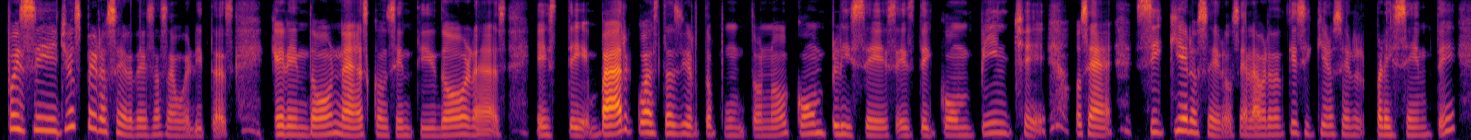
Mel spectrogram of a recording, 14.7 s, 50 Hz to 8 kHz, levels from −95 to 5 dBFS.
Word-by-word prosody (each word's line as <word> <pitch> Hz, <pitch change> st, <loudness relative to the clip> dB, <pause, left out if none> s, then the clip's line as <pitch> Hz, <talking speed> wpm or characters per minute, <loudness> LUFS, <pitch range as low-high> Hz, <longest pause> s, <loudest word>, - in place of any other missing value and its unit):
pues 295 Hz, -4 st, +6 dB
sí, 265 Hz, -2 st, +4 dB
yo 325 Hz, -, -2 dB
espero 310 Hz, -7 st, 0 dB
ser 185 Hz, -8 st, +4 dB
de 165 Hz, 0 st, -6 dB
esas 170 Hz, +1 st, -5 dB
abuelitas, 155 Hz, -1 st, -7 dB, 0.4 s
querendonas, 175 Hz, 0 st, 0 dB
consentidoras, 160 Hz, -, -3 dB, 0.3 s
este, 165 Hz, -1 st, -3 dB
barco 190 Hz, -, +7 dB
hasta 200 Hz, -2 st, -1 dB
cierto 185 Hz, -1 st, -7 dB
punto, 165 Hz, -3 st, -13 dB
¿no?, 160 Hz, +6 st, -9 dB
cómplices, 185 Hz, -5 st, -1 dB
este, 160 Hz, +2 st, -6 dB
compinche, 190 Hz, +8 st, -5 dB, 0.3 s
o 195 Hz, -, -6 dB
sea, 170 Hz, -4 st, +6 dB, 0.2 s
sí 225 Hz, -2 st, +6 dB
quiero 250 Hz, -3 st, 0 dB
ser, 170 Hz, -7 st, +2 dB
o -, -, -10 dB
sea, -, -, -1 dB
la -, -, -3 dB
verdad 175 Hz, +1 st, -6 dB
que 215 Hz, -, -4 dB
sí 190 Hz, -2 st, 0 dB
quiero 180 Hz, 0 st, -7 dB
ser 170 Hz, -2 st, -2 dB
presente, 170 Hz, -, +1 dB
175 Hz, 135 wpm, -27 LUFS, 165-200 Hz, 0.4 s, barco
